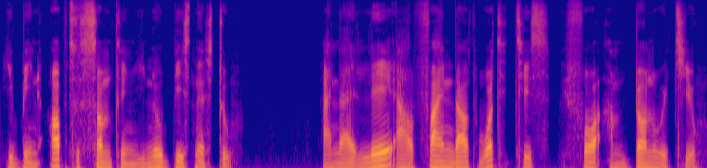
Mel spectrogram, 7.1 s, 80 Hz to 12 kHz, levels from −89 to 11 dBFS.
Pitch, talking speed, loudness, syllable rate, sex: 100 Hz, 195 wpm, -22 LUFS, 5.0 syllables/s, male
